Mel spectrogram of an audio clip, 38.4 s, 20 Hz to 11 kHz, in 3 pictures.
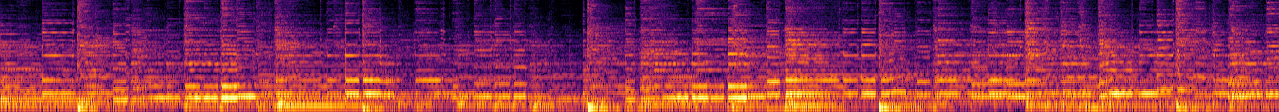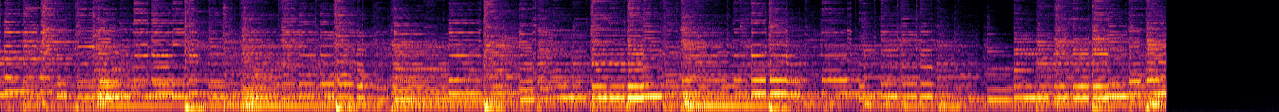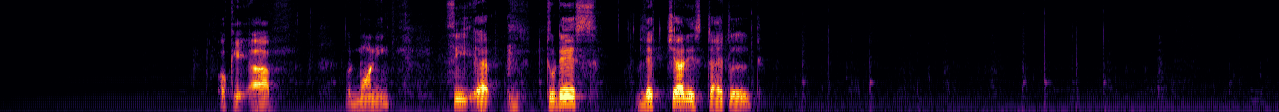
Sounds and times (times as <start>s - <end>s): Music: 0.0s - 24.5s.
